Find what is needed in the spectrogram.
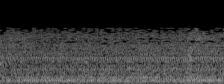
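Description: Steady, even background hiss of a remote interview line, with no speech.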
